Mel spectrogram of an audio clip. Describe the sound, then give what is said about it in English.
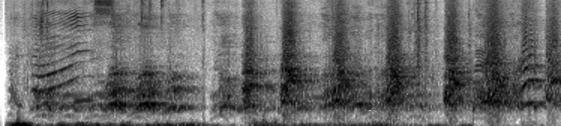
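Many dogs held in individual kennels at a Humane Society animal shelter in West Alabama bark at once in a loud, overlapping chorus, with sharp yaps and higher yips piling up continuously. “A chorus of barking greets anyone who pulls into the live-in area that houses two volunteer workers for the Humane Society of West Alabama.”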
